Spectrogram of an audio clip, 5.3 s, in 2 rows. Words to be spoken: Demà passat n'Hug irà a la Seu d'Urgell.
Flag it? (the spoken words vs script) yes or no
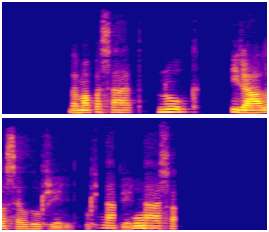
yes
